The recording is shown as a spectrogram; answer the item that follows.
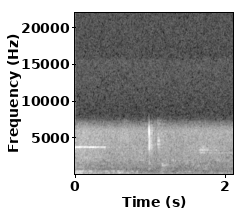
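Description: Near silence: room tone, with a faint high tone that stops about half a second in and a single faint click about a second in.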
